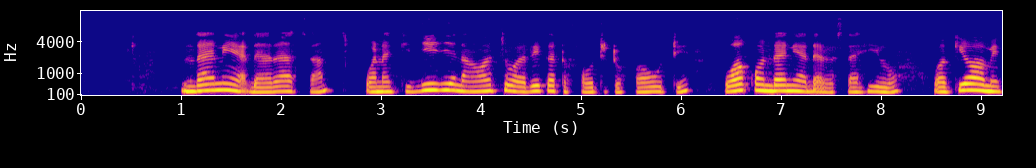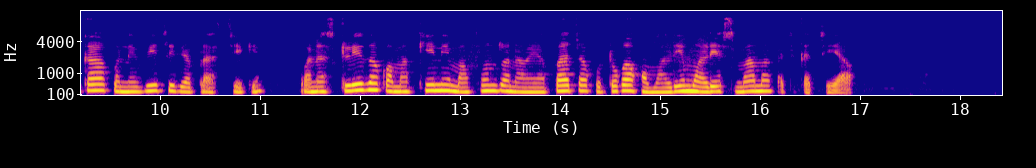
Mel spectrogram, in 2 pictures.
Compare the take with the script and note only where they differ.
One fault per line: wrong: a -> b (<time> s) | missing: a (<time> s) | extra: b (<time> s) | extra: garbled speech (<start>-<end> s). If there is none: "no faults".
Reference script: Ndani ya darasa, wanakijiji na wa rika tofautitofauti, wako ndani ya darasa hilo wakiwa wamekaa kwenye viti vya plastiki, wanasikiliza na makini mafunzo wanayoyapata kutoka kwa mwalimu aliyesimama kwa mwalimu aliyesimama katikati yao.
extra: watu (4.0 s)
wrong: na -> kwa (12.2 s)
missing: kwa mwalimu aliyesimama (16.1 s)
